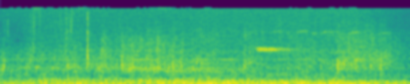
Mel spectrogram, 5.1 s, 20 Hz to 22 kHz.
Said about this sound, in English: Gusts of wind carry the noise of excavators down from a flattened, bare, reddish-brown mountain that rises out of the jungle some 3 kilometers away. The mountain top has become a gigantic mine that is slowly being excavated, terrace by terrace.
